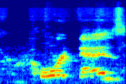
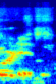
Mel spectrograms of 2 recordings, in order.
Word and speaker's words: Cordis: Cortez, am I saying that right? Cordis, the white version. I love it. I'll never say it wrong again.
